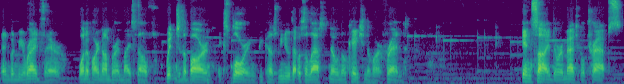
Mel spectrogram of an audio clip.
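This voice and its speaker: A man playing a measured adventurer who formally recounts a quest in a deliberate storyteller's manner in a tabletop game. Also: sits low, muffled recording.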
